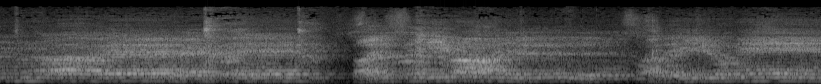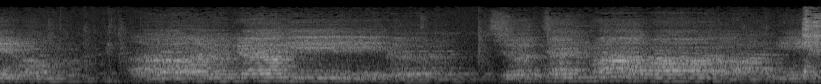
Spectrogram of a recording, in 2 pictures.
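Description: A group of voices singing a Syriac-rite liturgical chant, in phrases broken by short pauses every three seconds or so.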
